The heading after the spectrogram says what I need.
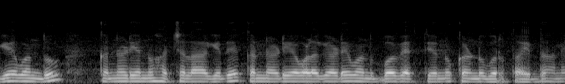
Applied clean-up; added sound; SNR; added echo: none; none; none; none.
